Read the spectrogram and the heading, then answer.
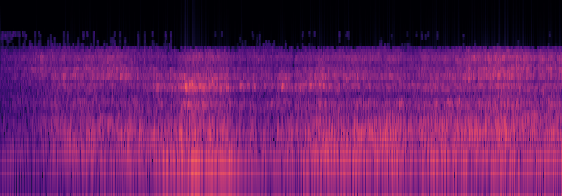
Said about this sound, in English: Hey, what you trying to do, blasting that engine? And do you know you're applying full left rudder?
